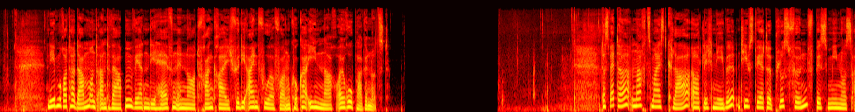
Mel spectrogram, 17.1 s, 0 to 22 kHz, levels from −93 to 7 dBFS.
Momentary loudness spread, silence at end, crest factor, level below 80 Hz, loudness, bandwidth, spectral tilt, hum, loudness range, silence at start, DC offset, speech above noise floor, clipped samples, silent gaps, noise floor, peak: 11 LU; 0 s; 16 dB; -52 dBFS; -22 LUFS; 16.5 kHz; -5.5 dB/octave; none; 10 LU; 0.3 s; under 0.1%; 27 dB; under 0.1%; 8.11-9.95 s; -48 dBFS; -6 dBFS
